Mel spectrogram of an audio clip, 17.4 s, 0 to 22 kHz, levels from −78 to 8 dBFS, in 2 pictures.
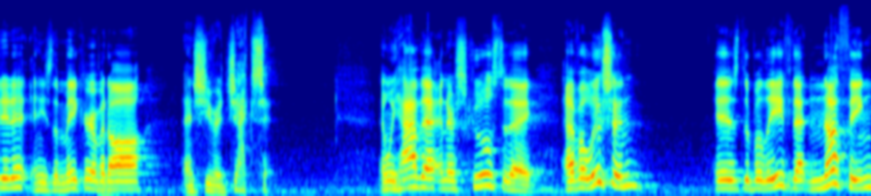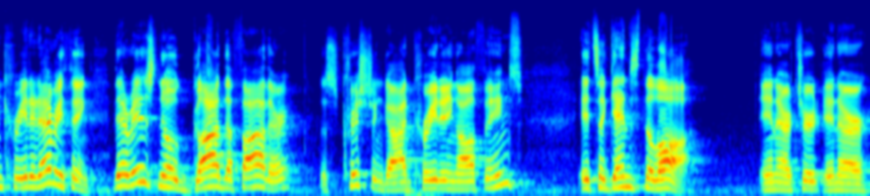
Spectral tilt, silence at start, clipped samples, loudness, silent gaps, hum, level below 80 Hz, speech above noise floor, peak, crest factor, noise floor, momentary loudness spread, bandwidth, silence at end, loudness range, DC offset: -3.5 dB/octave; 0 s; under 0.1%; -17 LUFS; none; none; -56 dBFS; 34 dB; 0 dBFS; 18 dB; -51 dBFS; 11 LU; 16.5 kHz; 0 s; 6 LU; under 0.1%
